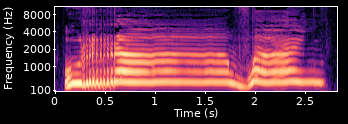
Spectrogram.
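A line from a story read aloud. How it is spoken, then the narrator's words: Frenzied shouting. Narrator (Russian): А Петрушка неистово кричал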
